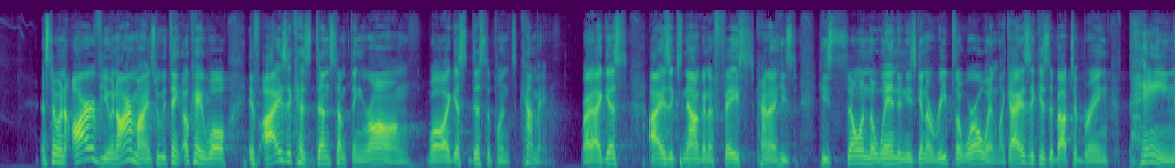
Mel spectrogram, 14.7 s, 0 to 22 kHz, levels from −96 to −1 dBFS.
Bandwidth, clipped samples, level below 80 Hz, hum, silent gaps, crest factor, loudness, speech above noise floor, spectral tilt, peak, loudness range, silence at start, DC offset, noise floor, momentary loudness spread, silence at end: 16 kHz; under 0.1%; -68 dBFS; none; none; 20 dB; -24 LUFS; 40 dB; -3 dB/octave; -6 dBFS; 4 LU; 0.55 s; under 0.1%; -64 dBFS; 12 LU; 0 s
